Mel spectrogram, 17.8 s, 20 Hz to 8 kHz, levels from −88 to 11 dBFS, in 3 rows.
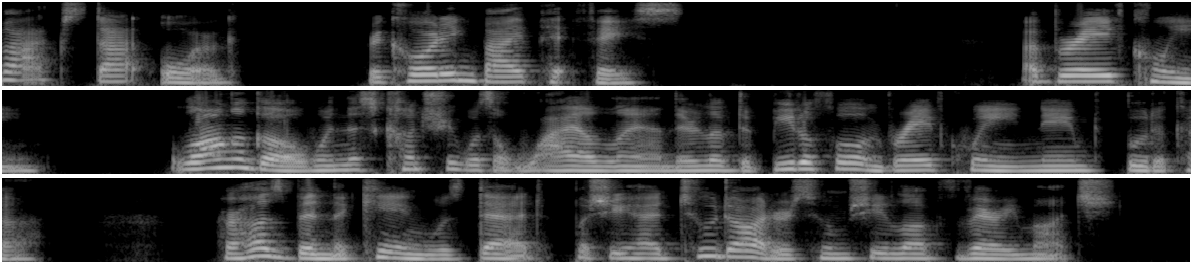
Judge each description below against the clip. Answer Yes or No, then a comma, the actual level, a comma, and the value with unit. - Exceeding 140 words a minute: No, slow, 135 wpm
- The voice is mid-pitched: Yes, medium, 170 Hz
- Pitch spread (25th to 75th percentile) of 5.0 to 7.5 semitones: No, average, 4.0 semitones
